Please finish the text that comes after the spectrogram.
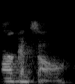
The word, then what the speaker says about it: Arkansas: that kind of weird it's not our kansas it's arkansas that's how you pronounce it so it's weird how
